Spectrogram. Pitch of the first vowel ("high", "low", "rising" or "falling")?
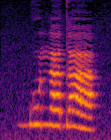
high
